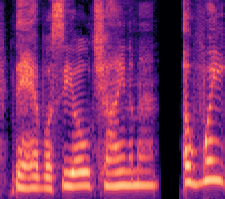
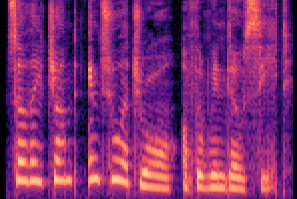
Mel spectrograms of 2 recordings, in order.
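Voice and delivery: plain reading voice

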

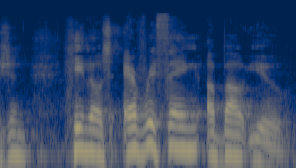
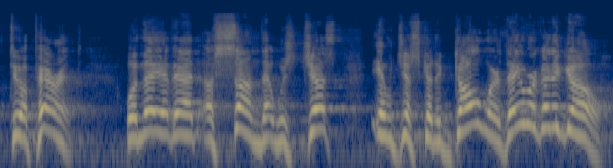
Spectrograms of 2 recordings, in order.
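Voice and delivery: higher, louder impassioned plea; fervent preaching; 10 semitones higher, 5 dB louder than usual. Acted. Pastor urging parents to pray for their sons, impassioned. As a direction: pour yourself into the prayer. Fervent prayer for wayward children.

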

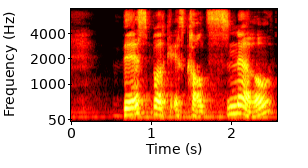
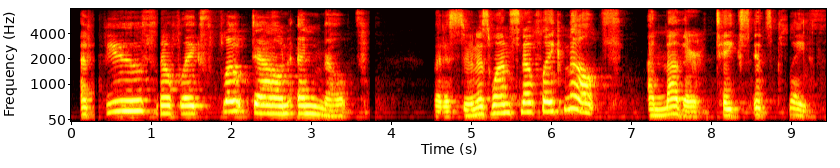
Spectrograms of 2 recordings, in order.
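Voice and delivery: put-on calm storybook narration for young kids; story reading; 3 semitones higher, slower than usual. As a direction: read it gently to a class of children. Reads picture book to class.

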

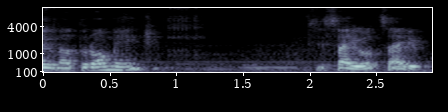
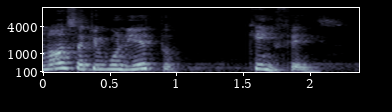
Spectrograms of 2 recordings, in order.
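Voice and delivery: impressed mother; 8 semitones higher, slower than usual. Retold or imitated. Mother looking at her son's drawing, mildly impressed.

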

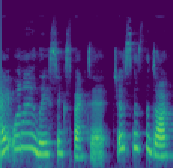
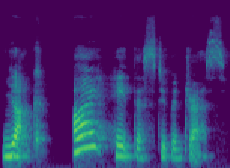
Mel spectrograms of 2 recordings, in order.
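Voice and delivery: usual speaking voice

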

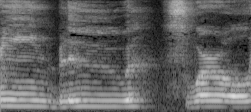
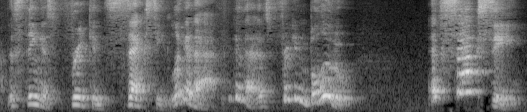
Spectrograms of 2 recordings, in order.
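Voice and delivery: excited; 10 semitones higher, 3 dB louder than usual. Real, not acted. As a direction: voice climbing higher and louder. Showing off the blue tie.

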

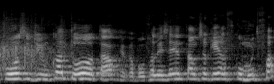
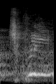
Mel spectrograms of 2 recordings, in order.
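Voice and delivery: slot jingle imitation; 11 semitones higher, 4 dB louder than usual. Imitates the slot game sound.

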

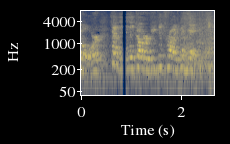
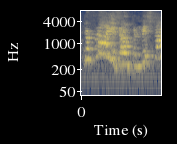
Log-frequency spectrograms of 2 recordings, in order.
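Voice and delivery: much higher, loud jeering woman's voice; 11 semitones higher, 4 dB louder than usual. Acted. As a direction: jeer at him like a street woman.

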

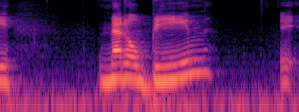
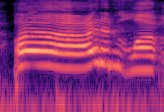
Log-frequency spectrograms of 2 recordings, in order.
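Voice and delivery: much higher, louder, slow gushing; lovesick villain; 11 semitones higher, 7 dB louder than usual. Retold or imitated. Ivan confessing to Minka, high slow gush. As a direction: ham up a pining confession. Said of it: "Ivan is like".

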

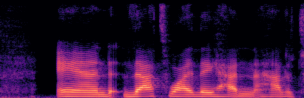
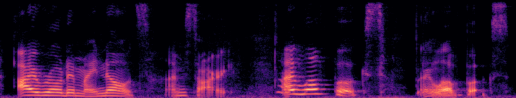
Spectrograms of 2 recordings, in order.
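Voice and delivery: high, choked voice breaking into whispers; real tearful crying; 6 semitones higher than usual. Real, not acted. Book lover apologizing to viewers for getting emotional, crying. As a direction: fight back tears, voice squeezing up high. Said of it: "get so dramatic and cry".

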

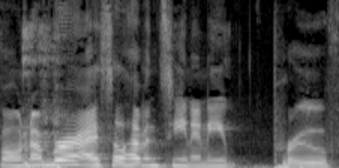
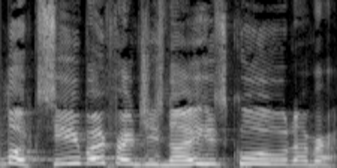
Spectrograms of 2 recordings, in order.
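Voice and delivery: light mock defensive owner, higher; a higher put-on voice, defending his dog; imitating the stranger; 7 semitones higher than usual. Frenchie owner defending his dog, mock higher voice. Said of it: "He's like".

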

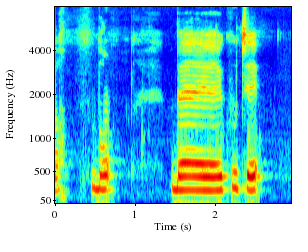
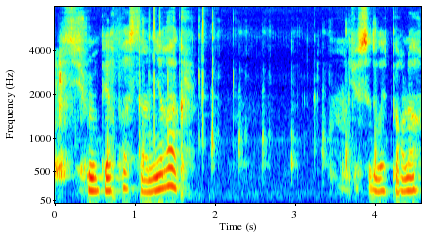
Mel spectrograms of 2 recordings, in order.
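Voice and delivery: nervous whisper; hushed and uneasy; 3 semitones lower, 9 dB quieter, faster than usual. Real, not acted. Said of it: "Je tremble de partout".

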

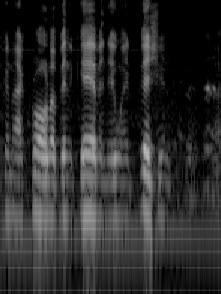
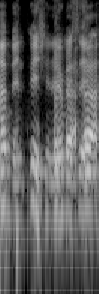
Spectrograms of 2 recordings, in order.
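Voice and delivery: louder, laughing through the punchline; 10 dB louder than usual. Real, not acted. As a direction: deliver the last line while chuckling.

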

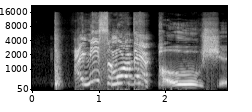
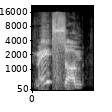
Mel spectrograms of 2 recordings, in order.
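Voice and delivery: normal talking voice

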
